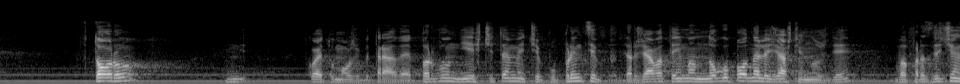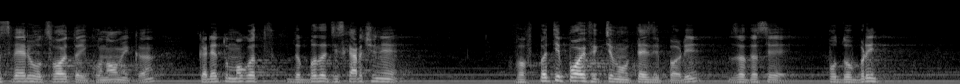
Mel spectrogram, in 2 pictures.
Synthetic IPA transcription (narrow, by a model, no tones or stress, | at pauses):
ft̪ɔɾo | koɛt̪omɔʒɛbit̪ɾʲavəd̪ɐɛpɤɾvoniɛʃt͡ʃit̪əmɛt͡ʃɛpopɾint̪sipd̪ɐɾʒavət̪əiməmnɔɡoponɐlɛʒaʃt̪inuʒd̪i | vɐfɾɐzlit͡ʃɛnisfɛɾiot̪svɔjət̪əikonɔmikə | kɐd̪ɛt̪omɔɡət̪ | d̪ɐbɤd̪ət̪isxaɾt͡ʃɛni | vɐfpɤt̪ipoɛfɛk̚t̪ivnoːt̪ːɛzipɐɾi | zɐd̪ɐsɛ | pod̪obɾi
